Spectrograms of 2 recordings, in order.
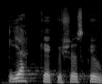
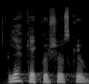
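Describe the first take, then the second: First: It is spoken more slowly. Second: It is spoken very fast. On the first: The speaker calls it right. "on y va lentement" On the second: The speaker calls it wrong. "elle est trop rapide en plus"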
